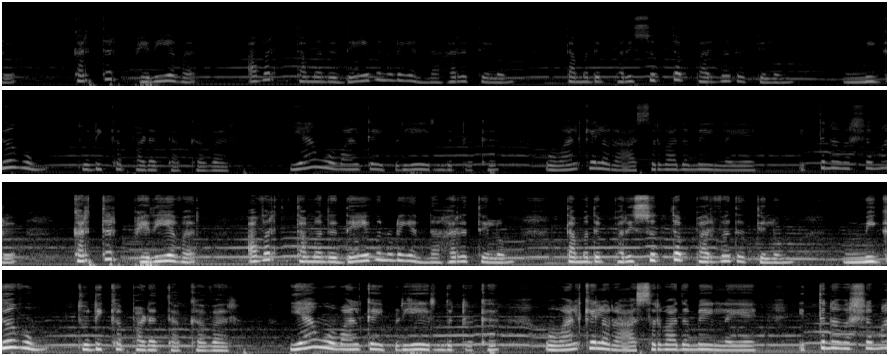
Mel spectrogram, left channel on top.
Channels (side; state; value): left; quieter; 25.3 dB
